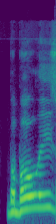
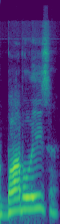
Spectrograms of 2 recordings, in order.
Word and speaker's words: Boboli: I buy one of those bobolis or bobblies, depending on how you say it, and I like to make my own.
